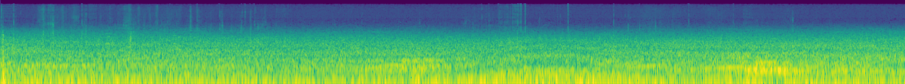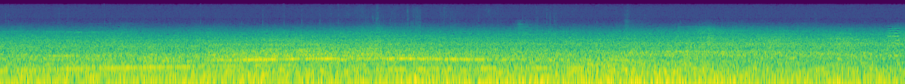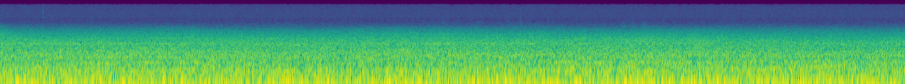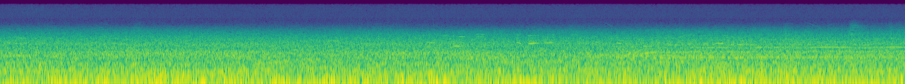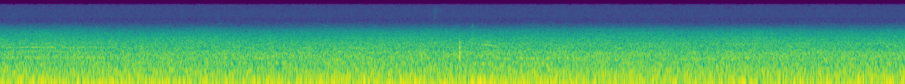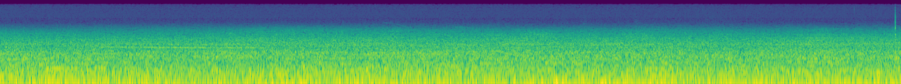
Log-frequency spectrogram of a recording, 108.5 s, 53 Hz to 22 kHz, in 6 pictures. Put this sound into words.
Quebrada La Vieja - Murmullo desde terreno escarpado
Grabación en la Quebrada La Vieja Bogotá - Colombia
Murmullo de la ciudad desde los cerros en terreno escarpado a las 09:17 a.m.
Field recording from river La Vieja Bogotá - Colombia
Ripple of the city from the hills in steep area at 09:17 a.m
